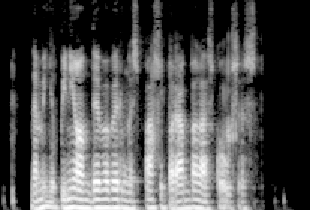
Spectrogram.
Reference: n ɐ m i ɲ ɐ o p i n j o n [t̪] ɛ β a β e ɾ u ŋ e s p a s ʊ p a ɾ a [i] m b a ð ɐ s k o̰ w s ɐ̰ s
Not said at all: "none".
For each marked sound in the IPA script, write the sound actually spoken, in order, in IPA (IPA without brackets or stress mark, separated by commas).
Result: d̪, a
